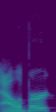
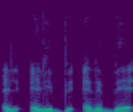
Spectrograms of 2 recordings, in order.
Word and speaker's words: Alibert: It's spelled Alibert, but it's pronounced Alibert.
